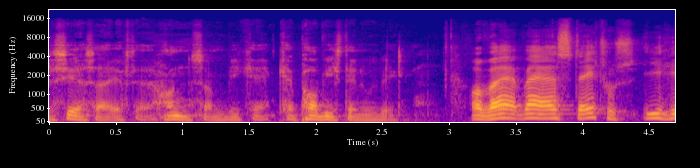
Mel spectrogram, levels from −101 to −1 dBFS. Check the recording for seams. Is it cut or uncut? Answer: uncut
